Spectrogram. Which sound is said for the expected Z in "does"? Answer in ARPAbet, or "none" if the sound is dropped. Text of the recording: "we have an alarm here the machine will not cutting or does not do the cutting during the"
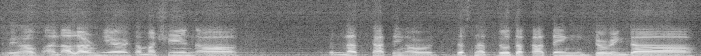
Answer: S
